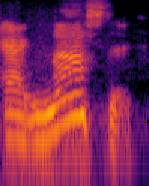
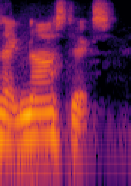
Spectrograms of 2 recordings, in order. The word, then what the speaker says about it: agnostic: agnostic first of all when you put the a in front of it the G finally gets pronounced it's not silent as in gnosis or narcissism but when I say agnostic I'm saying without knowledge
